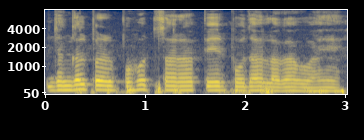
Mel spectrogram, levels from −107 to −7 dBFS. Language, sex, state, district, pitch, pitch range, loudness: Hindi, male, Arunachal Pradesh, Lower Dibang Valley, 145 Hz, 130-150 Hz, -17 LUFS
